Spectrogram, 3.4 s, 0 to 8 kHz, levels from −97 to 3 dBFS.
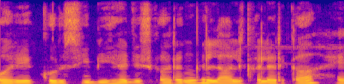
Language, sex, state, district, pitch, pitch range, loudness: Hindi, male, Chhattisgarh, Sukma, 110 Hz, 105-115 Hz, -16 LUFS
